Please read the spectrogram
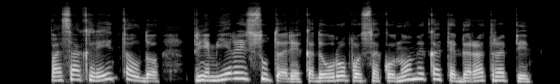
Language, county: Lithuanian, Panevėžys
